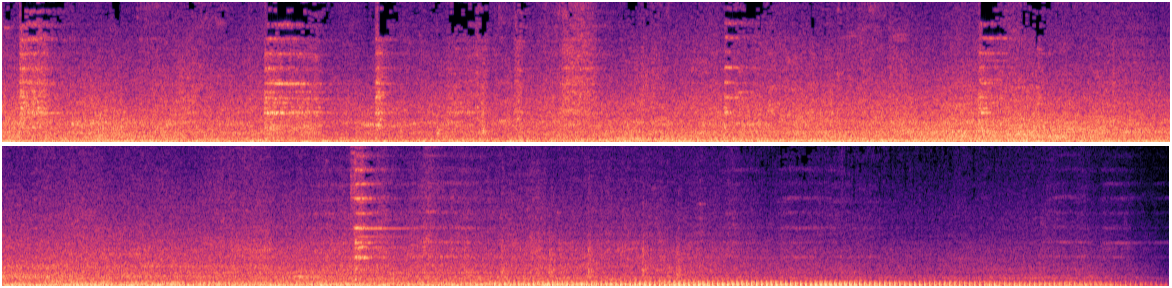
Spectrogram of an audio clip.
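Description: Coal hopper wagons of a long freight train rolling past on the rails, a steady rumble with sharp wheel clacks over the rail joints in the first half. A low engine hum rises over it in the last several seconds, then everything fades out.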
